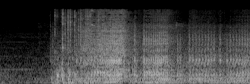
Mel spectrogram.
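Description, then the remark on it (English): A knife sharpener's small engine in Seville, Spain starts up and runs steadily, the whirring drone of its grinding wheel rotating at speed, loud and continuous with no voices. “There goes the engine. Wheel rotates at speed.”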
